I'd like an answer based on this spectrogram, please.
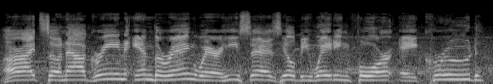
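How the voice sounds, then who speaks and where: Very high-pitched male boxing host. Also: fairly even intonation, measured pace, noisy background. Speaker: boxing commentator and broadcast host. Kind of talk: live sports commentary. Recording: crowd and music behind broadcast.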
